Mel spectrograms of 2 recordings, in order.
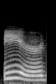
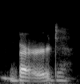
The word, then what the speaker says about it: bird: Okay, so if you say it like beard, a little beard, it sounds like what men have on their faces. And you want to say bird.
